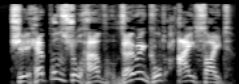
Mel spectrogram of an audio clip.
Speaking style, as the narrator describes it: snapped the mare

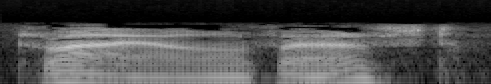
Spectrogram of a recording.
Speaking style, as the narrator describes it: drawled Sir Lynn Corbray

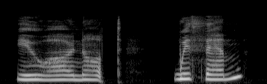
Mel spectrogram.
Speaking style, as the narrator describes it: Amathera said hesitantly

